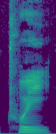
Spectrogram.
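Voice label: "chui", Chinese, first tone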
